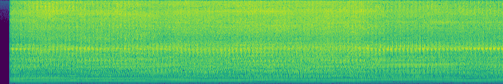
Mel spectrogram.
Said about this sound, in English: The noise produced is more like a clicking or chattering, and the sound is due to a worn-out valve train or its components, as well as a worn-out camshaft lobe. This is what the valve train knock sounds like. Let's listen.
